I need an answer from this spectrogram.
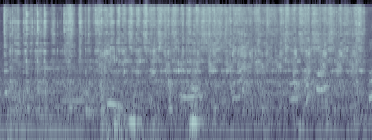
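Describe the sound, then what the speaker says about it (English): A whisk scrapes and stirs rhythmically against a pot as a flour roux for enchilada sauce cooks and begins to bubble, a steady close metallic swishing with no talking. "We're gonna whisk this, and we're gonna let this boil for a second"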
